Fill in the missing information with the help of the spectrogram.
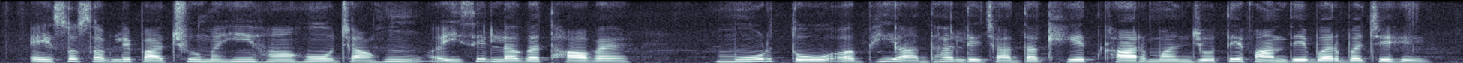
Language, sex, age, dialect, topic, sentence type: Chhattisgarhi, female, 18-24, Western/Budati/Khatahi, agriculture, statement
